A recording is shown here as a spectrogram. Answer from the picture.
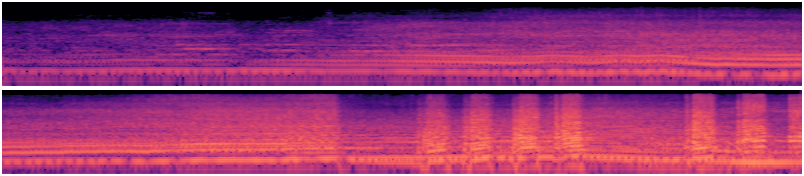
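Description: Folkrace cars' engines approaching on the dirt track, getting steadily louder, with engine pitch rising and falling as they accelerate and lift. From a little past halfway a rough, rapid crackle of sharp cracks joins in as the cars come close.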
